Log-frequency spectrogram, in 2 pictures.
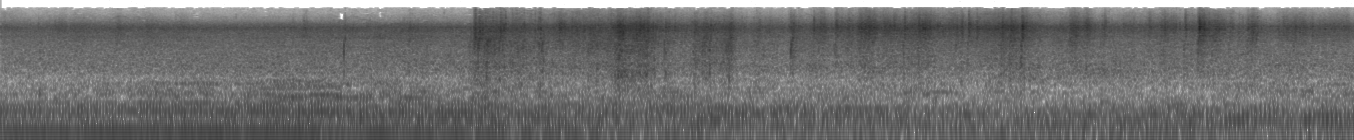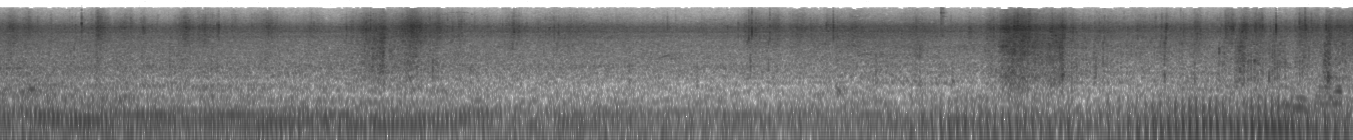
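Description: Dry fallen leaves rustling and crunching in short bursts as young macaques wrestle on them, over a steady low hum.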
